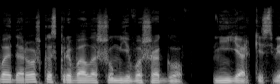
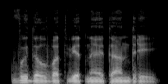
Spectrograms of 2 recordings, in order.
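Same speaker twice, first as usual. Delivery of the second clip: ordinary delivery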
